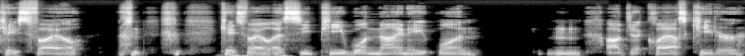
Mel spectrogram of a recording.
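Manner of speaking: stern, G-Man-like government-agent narrator voice. Describing an SCP story narrator, imitating his G-Man-like narrator voice. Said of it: "the male voice has very much like a G-Man voice".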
